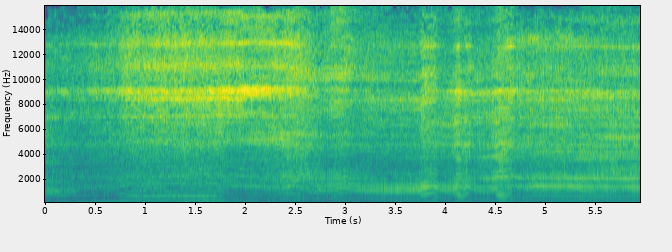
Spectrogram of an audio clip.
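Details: Hyper 7 nitro RC car after clutch shoe replacement (was revving too high before engagement): high-pitched small nitro engine buzzing, tone sweeping up and down with quick throttle blips.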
